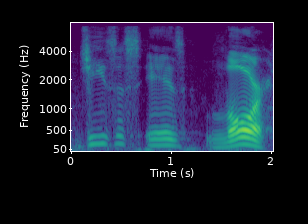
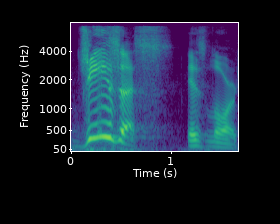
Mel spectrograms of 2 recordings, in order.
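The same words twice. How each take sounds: First: The stress falls on the word Lord. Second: The stress falls on the word Jesus. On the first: He is ruler and sovereign over all. "if we put it on that last word" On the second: It is this person, and no other, who is Lord. "If we put the emphasis on Jesus"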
